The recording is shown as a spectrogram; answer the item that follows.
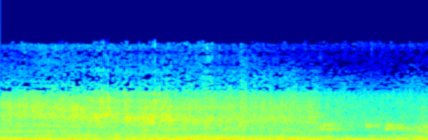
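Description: An engine running steadily at an even pitch, a continuous drone, with people talking around it.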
